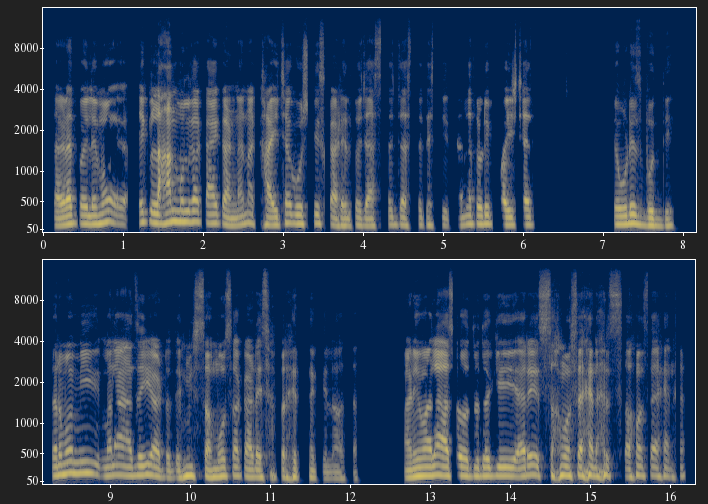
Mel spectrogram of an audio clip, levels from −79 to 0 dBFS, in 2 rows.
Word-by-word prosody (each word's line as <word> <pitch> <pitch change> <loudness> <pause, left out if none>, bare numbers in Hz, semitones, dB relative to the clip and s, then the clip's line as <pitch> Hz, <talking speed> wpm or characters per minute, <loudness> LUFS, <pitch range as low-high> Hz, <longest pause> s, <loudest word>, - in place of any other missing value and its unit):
सगळ्यात 125 +5 +4
पहिले 140 -1 +2
मग 160 -5 -1 0.2
एक 170 +1 -5
लहान 160 +2 +5
मुलगा 175 0 +3
काय 150 0 +1
काढणार 125 -3 -1
ना 150 +1 -2
खायच्या 125 +4 +1
गोष्टीचं 145 0 -2
काढेल 115 0 -1
तो 120 - -2
जास्तीत 115 +3 -5
जास्त 125 0 -5
त्याची 120 0 -9
त्याला 120 +5 -6
थोडी 140 +1 +1 0.2
पैशाचं 125 +1 0 1.0
तेवढीच 135 +1 +3
बुद्धी 110 -1 -1 0.4
तर 145 +2 +2
मग 180 +3 +3
मी 185 +1 +1 0.2
मला 150 +2 -1
आजही 150 +3 +1
आठवतंय 115 -5 -2
मी 145 - +5
समोसा 135 +4 0
काढायचा 120 +3 -1
प्रयत्न 120 0 -4
केला 100 0 -11
होता. 95 +1 -14 0.6
आणि 125 +4 +4
मला 145 +2 +5
असं 145 +1 +2
होत 140 -1 0
होतं 140 0 +1
की 140 -1 +2
अरे! 145 +4 +2
समोसा 145 0 0
येणार, 150 +1 +1
समोसा 145 +1 -5
येणार. 135 0 -9
140 Hz, 160 wpm, -23 LUFS, 120-150 Hz, 1.0 s, लहान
